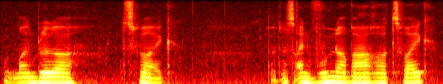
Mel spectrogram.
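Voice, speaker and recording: Male let's-play commentator, mid pitch, mutters and rambles over gameplay, faint hiss behind. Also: flat delivery, unhurried, a little mellow. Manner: rambling, muttering to himself, mildly grumbling. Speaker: let's player.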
